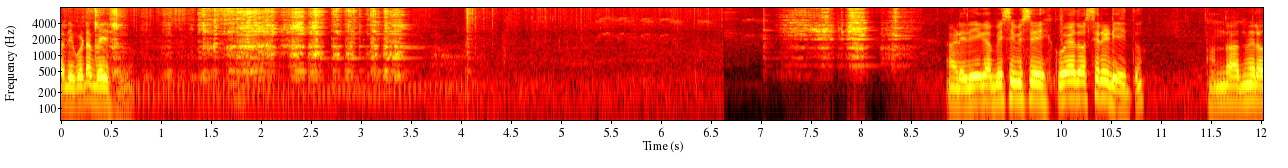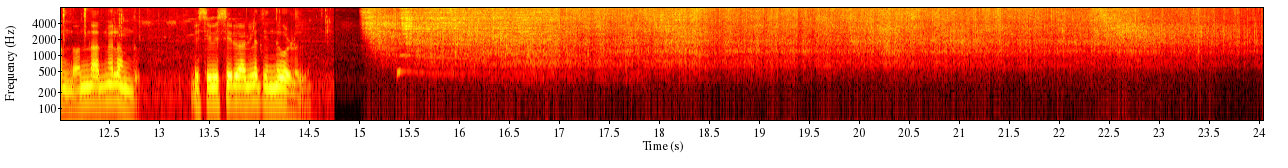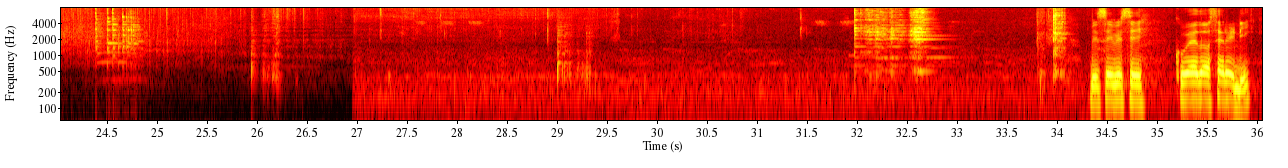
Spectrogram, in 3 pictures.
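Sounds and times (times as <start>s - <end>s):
batter sizzling on a hot griddle: 15.0s - 29.6s.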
